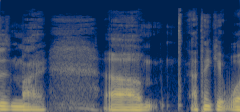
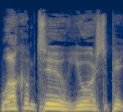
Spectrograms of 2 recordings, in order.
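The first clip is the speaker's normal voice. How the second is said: colorful, theatrical, dramatic host-style delivery; 4 semitones higher, 4 dB louder than usual. Showing how a podcast intro should sound: more dramatic podcast intro. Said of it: "you gotta be a little bit more dramatic".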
